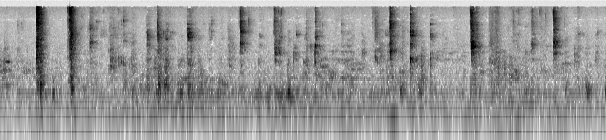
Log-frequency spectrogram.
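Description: Close-miked mouth sounds of eating fufu and bitter leaf soup by hand: chewing, lip smacks and finger licking, heard as an irregular string of short sharp clicks, about two a second.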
